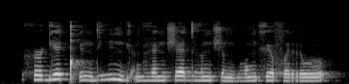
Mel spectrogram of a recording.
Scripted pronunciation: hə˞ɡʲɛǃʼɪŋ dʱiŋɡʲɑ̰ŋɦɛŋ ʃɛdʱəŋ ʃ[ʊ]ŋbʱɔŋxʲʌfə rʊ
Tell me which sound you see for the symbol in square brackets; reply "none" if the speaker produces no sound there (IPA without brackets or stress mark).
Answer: ə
